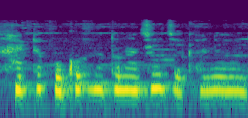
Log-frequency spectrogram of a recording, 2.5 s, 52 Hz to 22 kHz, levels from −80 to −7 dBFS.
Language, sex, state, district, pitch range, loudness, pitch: Bengali, female, West Bengal, Paschim Medinipur, 215-235 Hz, -16 LUFS, 225 Hz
